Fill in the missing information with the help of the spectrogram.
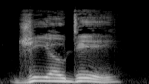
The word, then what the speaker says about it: G-O-D: I'm running, but it says here the stunt was part of a Wu-Tang tribute music video by local rapper Dupree G-O-D. I'm pronouncing it with the letters because there's a period between the G, the O, and the D. – Yeah. – According to the New York Post. – Dupree G-O-D, Wu-Tang forever, Wu-Tang's for the children.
